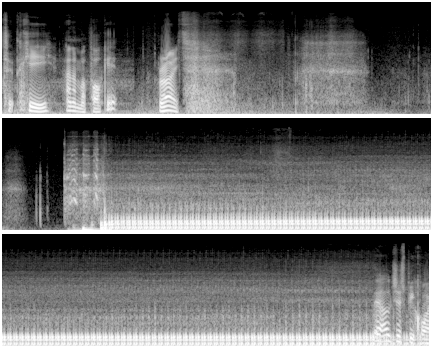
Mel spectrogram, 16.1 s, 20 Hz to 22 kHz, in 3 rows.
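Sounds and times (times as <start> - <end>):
motorcycle engine starting: 6.1 - 16.0
motorcycle engine idling: 6.2 - 16.0.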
